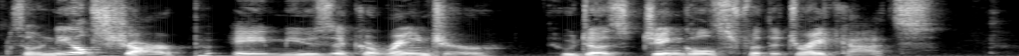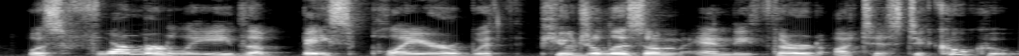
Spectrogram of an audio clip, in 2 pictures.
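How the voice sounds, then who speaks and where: A man co-hosting a podcast recaps an episode of a radio drama, retelling the story step by step in conversation and chuckling often. His voice is a little high, fairly bright and husky, animated yet a touch slow.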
